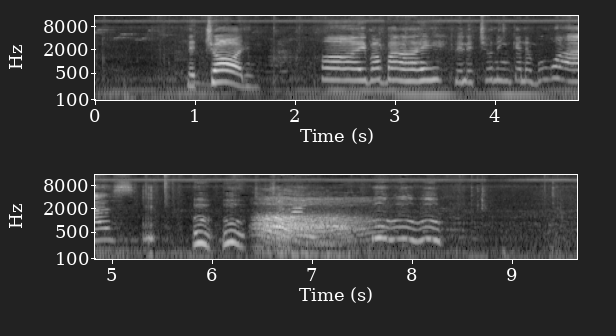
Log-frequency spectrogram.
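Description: A pig squeals loudly close by.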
